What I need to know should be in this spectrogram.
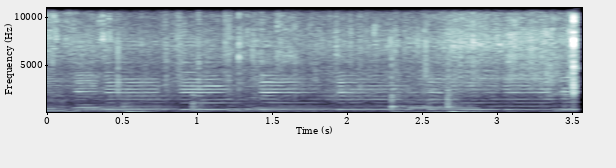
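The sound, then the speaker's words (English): Egg and bacon fry on an open panini press with a steady, crackling sizzle, broken by a couple of soft knocks. “I don't think you can put the egg on the panini press with anything else”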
